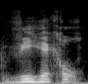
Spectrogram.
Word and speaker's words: vehicle: I'm going all the way to P4 for an Imagine Next Jurassic Park vehicle. You got to pronounce the H in vehicle.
